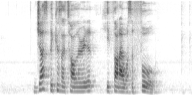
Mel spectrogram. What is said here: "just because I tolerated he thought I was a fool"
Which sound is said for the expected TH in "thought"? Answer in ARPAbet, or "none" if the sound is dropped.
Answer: TH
